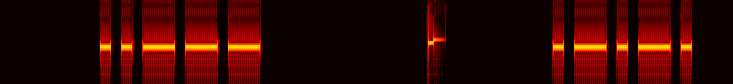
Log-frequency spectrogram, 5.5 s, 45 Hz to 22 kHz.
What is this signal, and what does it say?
Morse code, heard as a keyed tone, about 15 wpm, 700 Hz. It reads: 2 <AR>
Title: Single Character (Letter:Number:Punctuation:Prosign) Alt 15wpm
